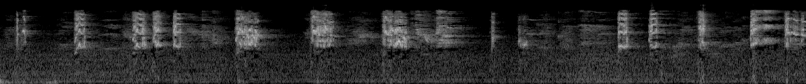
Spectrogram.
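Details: A one-month-old African lovebird chick, hand-fed since two weeks of age, gives a steady run of sharp, high buzzy chirps, often in quick pairs or clusters, with short quiet gaps between them.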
